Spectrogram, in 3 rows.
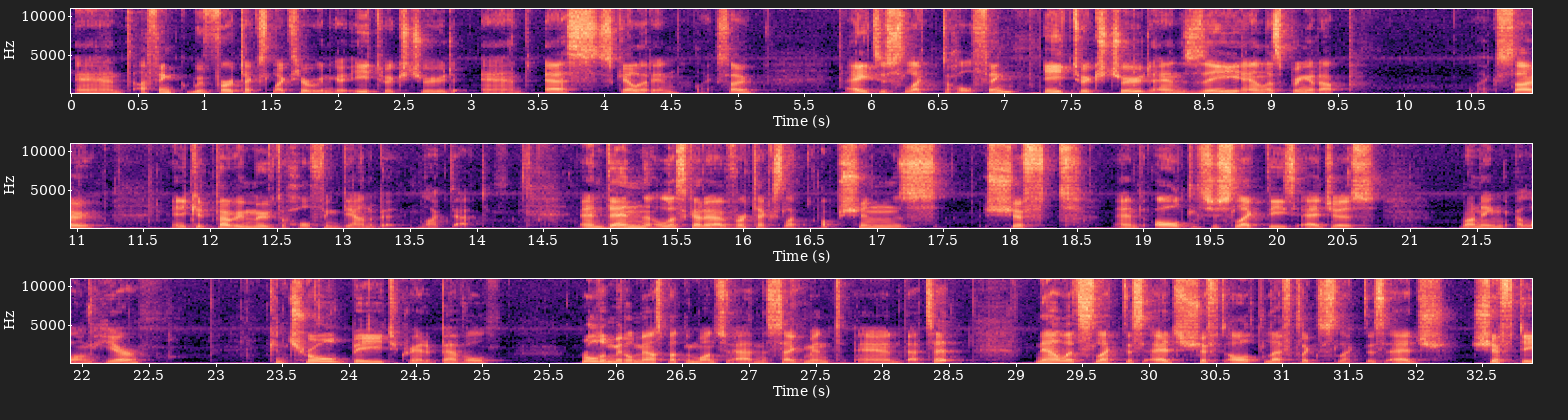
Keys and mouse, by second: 1.8 e, 2.8 s, 4.3 click, 5.5 w, 6.2 right click, 6.8 a, 7.2 e, 7.6 z, 8.3 z, 10.5 click, 10.9 a, 11.2 g, 11.5 z, 12.8 click, 13.2 middle click, 14.3 shift+middle click, 15.9 alt+a, 16.3 shift+middle click, 18.2 shift+middle click, 19.2 alt+shift+click, 19.9 alt+shift+click, 20.3 middle click, 21.5 alt+shift+click, 22.0 z, 23.5 ctrl+b, 26.5 click, 26.7 z, 27.4 middle click, 28.0 shift+middle click, 28.4 alt+a, 30.5 alt+shift+click, 32.3 shift+d.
